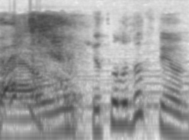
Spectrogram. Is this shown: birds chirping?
no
